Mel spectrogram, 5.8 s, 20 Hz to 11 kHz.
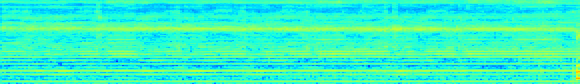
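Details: Microneedling pen (0.5 and 1 mm needle depth) running continuously: a steady high-pitched electric whine during a demonstration on a patient's face, over wrinkles, expression lines and lateral acne scars, with slight bleeding noted.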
